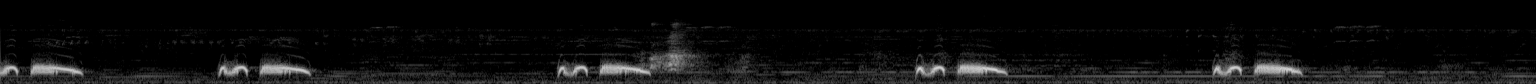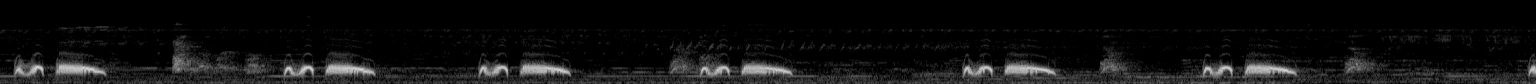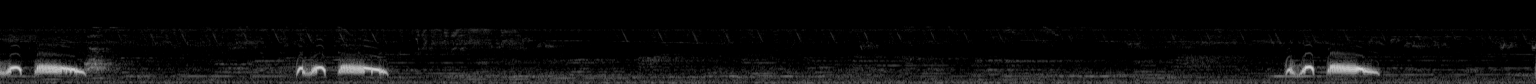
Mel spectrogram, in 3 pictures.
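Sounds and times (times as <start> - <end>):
dove cooing: 0.0 - 1.0, 2.1 - 3.3, 5.5 - 7.7, 8.9 - 10.5, 12.0 - 13.6, 15.4 - 19.3, 20.1 - 21.3, 22.0 - 23.4, 24.8 - 29.1, 30.5 - 32.1, 33.3 - 34.7, 43.5 - 44.6.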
